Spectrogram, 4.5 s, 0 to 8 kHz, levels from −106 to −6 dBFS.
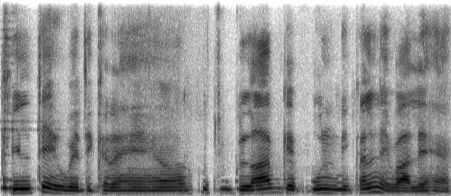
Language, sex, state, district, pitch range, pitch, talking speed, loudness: Hindi, male, Chandigarh, Chandigarh, 125-165 Hz, 135 Hz, 170 wpm, -16 LUFS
